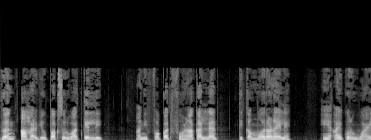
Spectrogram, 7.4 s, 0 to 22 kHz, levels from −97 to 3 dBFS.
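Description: Throughout the speech, the audio was likely squeezed through MP3 compression with too few bits to go round, which fits a low rate near 48 kbps. Starved of bits, the encoder discarded everything above 11.3 kHz and dropped quieter frequency lines that then flicker in and out between frames. The damage is plainly audible: the top end is dull and cut off, the voice has a watery, swirling texture, and s sounds pick up a metallic chirp.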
